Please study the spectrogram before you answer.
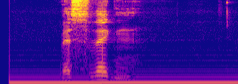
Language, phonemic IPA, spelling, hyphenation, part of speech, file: German, /vɛsˈveːɡn̩/, weswegen, wes‧we‧gen, adverb, De-weswegen.ogg
- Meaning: 1. why, for what reason 2. wherefore, for which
